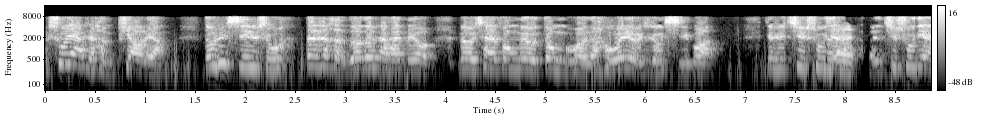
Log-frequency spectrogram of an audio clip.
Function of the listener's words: listening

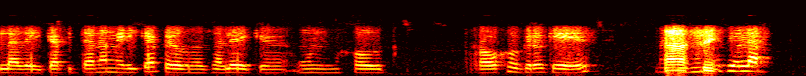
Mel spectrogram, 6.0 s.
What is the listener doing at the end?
listening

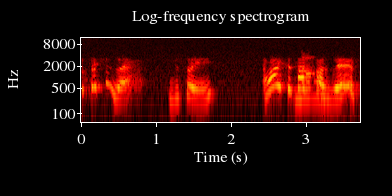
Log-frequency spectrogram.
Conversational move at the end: listening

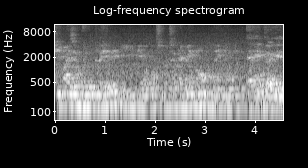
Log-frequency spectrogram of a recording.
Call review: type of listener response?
taking over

